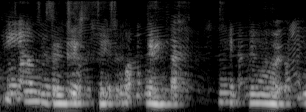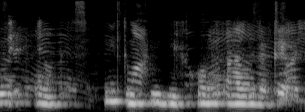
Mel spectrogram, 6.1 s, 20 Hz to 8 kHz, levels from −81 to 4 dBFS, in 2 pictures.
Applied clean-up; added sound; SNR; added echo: neural mask model DeepFilterNet 3.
